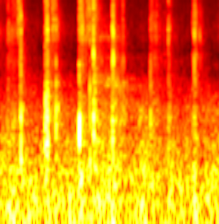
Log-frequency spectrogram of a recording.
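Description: A deck of tarot cards being shuffled by hand: a soft run of card snaps and rustles, about three a second.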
